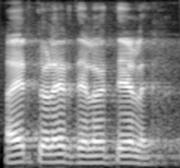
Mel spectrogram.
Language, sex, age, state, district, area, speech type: Tamil, male, 45-60, Tamil Nadu, Krishnagiri, rural, spontaneous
